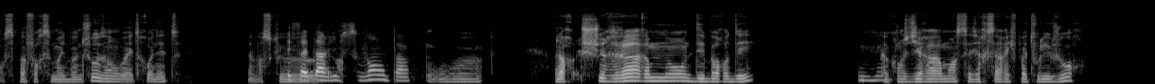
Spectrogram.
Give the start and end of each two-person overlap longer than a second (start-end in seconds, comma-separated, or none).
none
